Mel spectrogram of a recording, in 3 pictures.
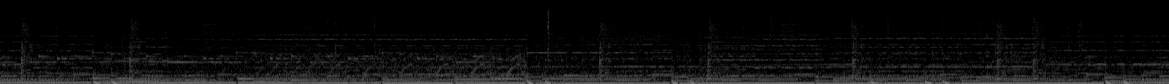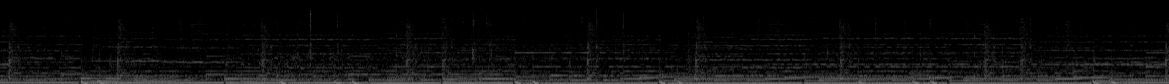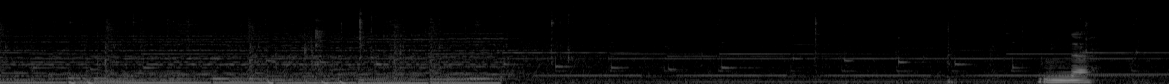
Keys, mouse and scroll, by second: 0.4 ctrl+click, 3.4 shift+click, 3.5-3.8 scroll up 1, 5.2 click, 5.5-5.9 shift+scroll down 1, 5.9-6.7 scroll up 1, 6.7 scroll down 1, 7.0 shift+scroll up 1, 9.2 shift+scroll up 1, 9.7 shift+click, 10.0 shift+scroll down 1, 10.4 scroll up 1, 11.0-11.7 scroll up 1, 11.7 scroll down 1, 12.0 scroll up 2, 14.3 shift+click, 18.6 shift+click, 20.1 shift+scroll up 1, 20.2 scroll down 1, 20.4 right click, 20.7 scroll up 1, 20.8 right click, 21.9 click, 22.1 scroll up 1, 22.4 right click, 22.5 scroll down 1, 24.0 click, 24.9 scroll down 1, 25.1 right click, 25.1 right click, 25.4-26.0 scroll up 1, 29.0 BackSpace, 31.8 BackSpace.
